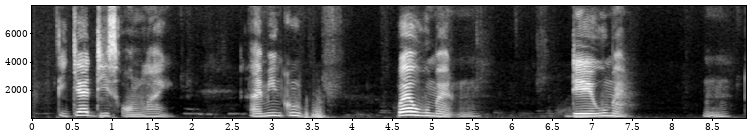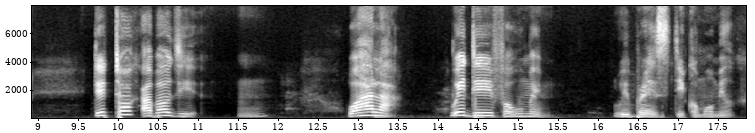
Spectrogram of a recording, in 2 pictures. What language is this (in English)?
Nigerian Pidgin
